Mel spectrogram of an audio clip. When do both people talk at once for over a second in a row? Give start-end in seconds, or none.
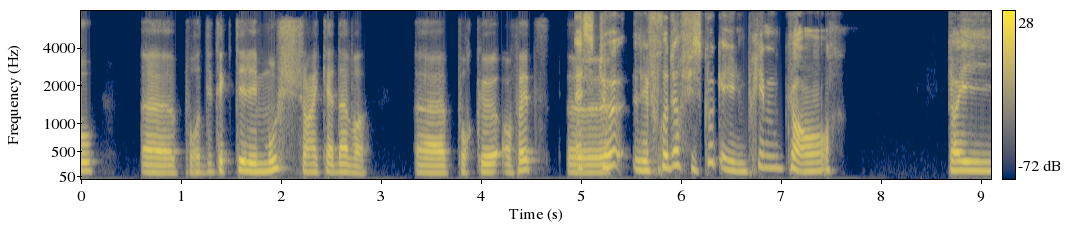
none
